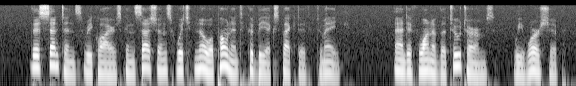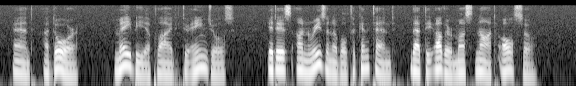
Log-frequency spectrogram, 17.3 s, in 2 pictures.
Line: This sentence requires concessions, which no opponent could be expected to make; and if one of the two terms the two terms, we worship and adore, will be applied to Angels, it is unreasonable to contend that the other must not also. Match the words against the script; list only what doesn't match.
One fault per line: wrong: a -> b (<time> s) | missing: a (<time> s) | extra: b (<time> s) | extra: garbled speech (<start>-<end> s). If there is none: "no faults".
missing: the two terms (7.4 s)
wrong: will -> may (10.4 s)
